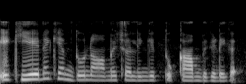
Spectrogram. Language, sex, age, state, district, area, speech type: Hindi, female, 18-30, Madhya Pradesh, Jabalpur, urban, spontaneous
